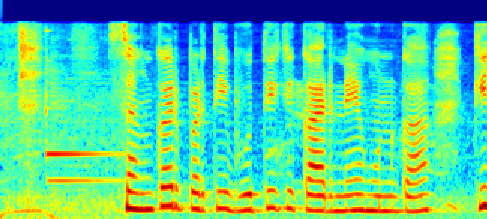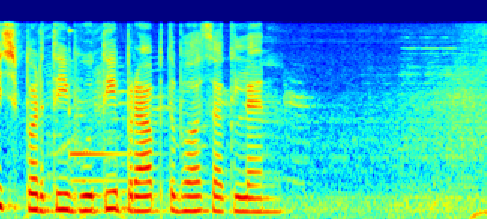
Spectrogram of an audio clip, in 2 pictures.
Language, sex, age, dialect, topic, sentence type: Maithili, female, 18-24, Southern/Standard, banking, statement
